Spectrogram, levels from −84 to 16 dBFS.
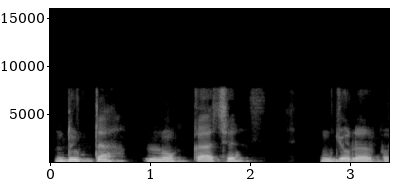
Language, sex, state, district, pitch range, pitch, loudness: Bengali, male, West Bengal, Jalpaiguri, 145-170 Hz, 160 Hz, -16 LUFS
